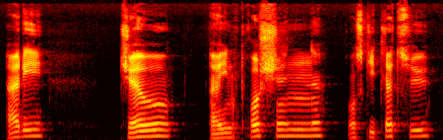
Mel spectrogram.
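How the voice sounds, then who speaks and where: A man with a slight cold, showing off flea-market finds in a rambling, halting, casual way, with many restarts. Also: a little high, fairly even intonation, clean tone. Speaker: collector vlogger. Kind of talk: casual show-and-tell.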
